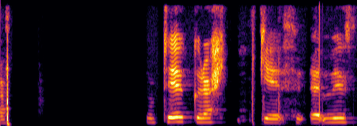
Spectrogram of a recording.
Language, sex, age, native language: Icelandic, female, 8, Icelandic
